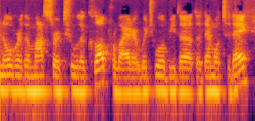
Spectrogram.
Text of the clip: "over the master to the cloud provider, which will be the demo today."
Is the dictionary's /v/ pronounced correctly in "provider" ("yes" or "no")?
yes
